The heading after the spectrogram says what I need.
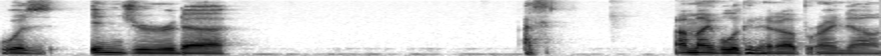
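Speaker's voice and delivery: stuttering a bit, halting and hesitant. Looking something up while explaining how a final ended: stuttering a bit. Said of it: "That's why I'm, like, uh, just, uh, stuttering a bit".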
